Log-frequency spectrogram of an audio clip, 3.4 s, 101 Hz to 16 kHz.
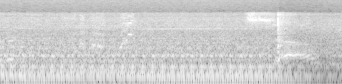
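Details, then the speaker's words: Honda S2000 running with wideband, steady idle with slightly uneven, three-cylinder-like beat as one cylinder seems to fire differently; cause not confirmed; uneven idle. "I definitely feel like there's one cylinder sounding different than the others right now"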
